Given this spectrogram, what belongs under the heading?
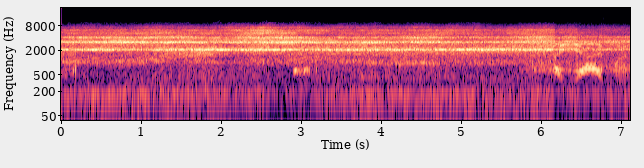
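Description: F-35A jet aircraft taking off at RAF Lakenheath, a steady loud roar of engine noise holding through the whole stretch, with radio chatter and voices heard faintly underneath.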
